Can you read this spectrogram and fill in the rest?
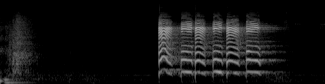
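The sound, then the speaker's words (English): A squeaky dog toy squeaks in a quick burst of about six rhythmic, high-pitched squeaks, fairly loud, following a brief soft noise and a pause of near silence. “If we don't have a click, we could have a squeak, couldn't we?”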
